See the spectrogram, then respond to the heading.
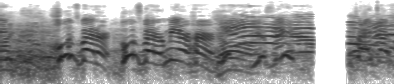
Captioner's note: crowd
